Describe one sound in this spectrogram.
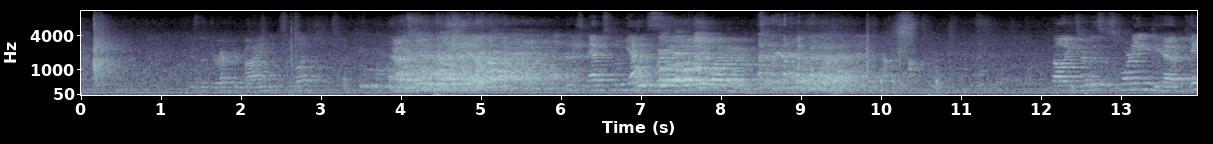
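A man speaks with animation into a microphone in a large echoing room.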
